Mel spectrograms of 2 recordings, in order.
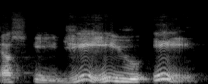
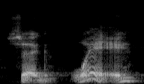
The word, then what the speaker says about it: segue: Like the word segue, spelled s e g u e. First time I saw it in print, I thought segue. Yeah. Or segue. Segue, but with a hard G. It's actually pronounced Segway, like the two wheel scooter that uh was actually really named after that.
